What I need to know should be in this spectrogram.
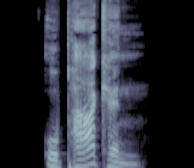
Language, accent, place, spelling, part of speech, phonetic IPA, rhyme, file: German, Germany, Berlin, opaken, adjective, [oˈpaːkn̩], -aːkn̩, De-opaken.ogg
- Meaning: inflection of opak: 1. strong genitive masculine/neuter singular 2. weak/mixed genitive/dative all-gender singular 3. strong/weak/mixed accusative masculine singular 4. strong dative plural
